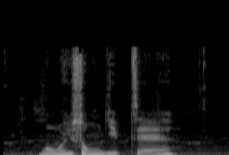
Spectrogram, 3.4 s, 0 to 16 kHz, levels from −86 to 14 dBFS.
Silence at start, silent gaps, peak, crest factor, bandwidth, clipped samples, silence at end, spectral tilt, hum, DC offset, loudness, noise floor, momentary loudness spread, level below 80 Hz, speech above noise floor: 0.6 s; none; -14 dBFS; 20 dB; 11.5 kHz; under 0.1%; 0.8 s; -5 dB/octave; none; under 0.1%; -33 LUFS; -62 dBFS; 9 LU; -58 dBFS; 30 dB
